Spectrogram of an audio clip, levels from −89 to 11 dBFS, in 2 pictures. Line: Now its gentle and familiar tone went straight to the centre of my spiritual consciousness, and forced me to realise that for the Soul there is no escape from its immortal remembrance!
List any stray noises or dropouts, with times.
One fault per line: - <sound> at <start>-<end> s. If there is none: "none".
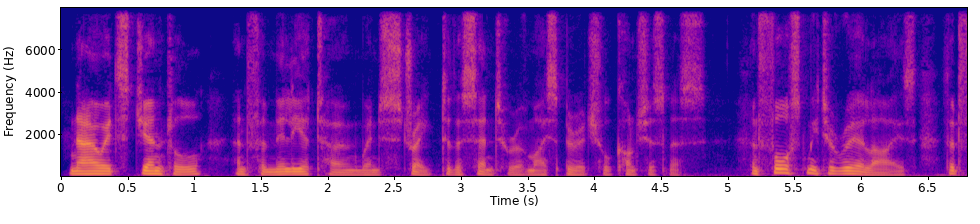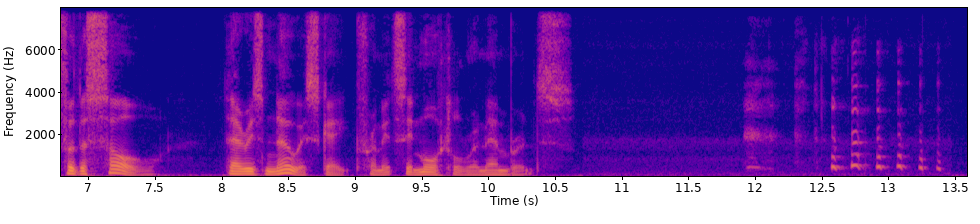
- laugh at 11.9-13.5 s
